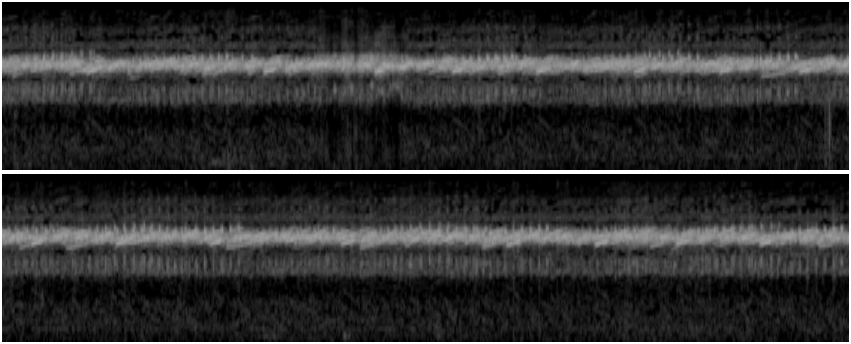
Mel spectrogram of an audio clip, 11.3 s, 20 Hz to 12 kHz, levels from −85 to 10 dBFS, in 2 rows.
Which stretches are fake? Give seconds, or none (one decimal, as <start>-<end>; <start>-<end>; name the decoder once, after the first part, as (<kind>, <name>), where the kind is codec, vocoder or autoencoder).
2.1-2.7 (codec, HILCodec)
